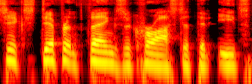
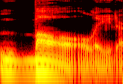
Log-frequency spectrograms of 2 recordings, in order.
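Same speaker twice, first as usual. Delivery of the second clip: deep gravelly voice, much lower; 9 semitones lower, 4 dB quieter than usual. Picking the right voice to start the game, speaker demos a deep gravelly Ving Rhames voice. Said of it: "deep, gravelly voice just going".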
